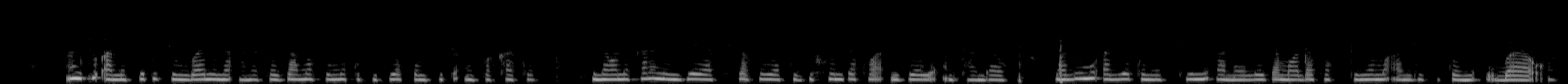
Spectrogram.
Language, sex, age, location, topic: Swahili, female, 25-35, Nairobi, education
